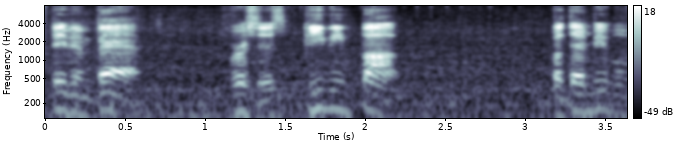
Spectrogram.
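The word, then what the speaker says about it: 비빔밥: my native tongue and accent, I would say bibimbap, like bibimbap. Mixed rice, but, you know, if you write it down phonetically in English and have people pronounce it,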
